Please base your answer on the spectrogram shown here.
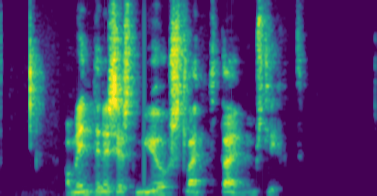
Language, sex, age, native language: Icelandic, male, 30-39, Icelandic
